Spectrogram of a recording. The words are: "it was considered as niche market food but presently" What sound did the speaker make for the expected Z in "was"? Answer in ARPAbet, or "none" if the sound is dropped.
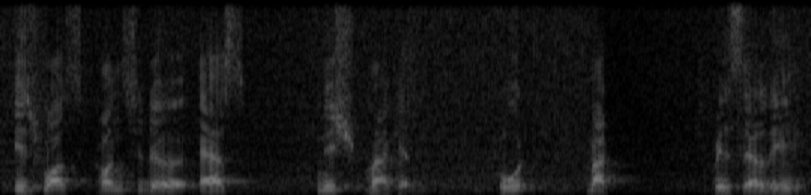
S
